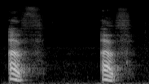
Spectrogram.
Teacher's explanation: ce sera un son schwa, donc le léger E, suivi d'un V. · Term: forme faible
